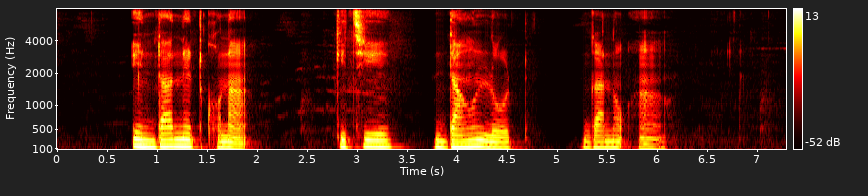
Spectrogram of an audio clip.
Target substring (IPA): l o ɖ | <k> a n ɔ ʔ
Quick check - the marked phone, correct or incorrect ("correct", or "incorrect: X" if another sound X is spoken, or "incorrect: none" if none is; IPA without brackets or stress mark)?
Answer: incorrect: ɡ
